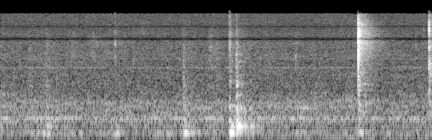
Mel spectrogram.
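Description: A few sharp little clicks from fingers handling the LED backlight wire against the metal frame of an LCD panel, the loudest near the end.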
